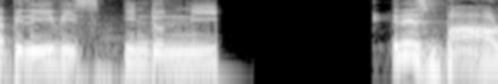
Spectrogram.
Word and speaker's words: Ba: it is ba right it is ba he's freaking out that he says paw every time it clearly is a b it's elite battle right do you pronounce a b like a p no because anybody would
